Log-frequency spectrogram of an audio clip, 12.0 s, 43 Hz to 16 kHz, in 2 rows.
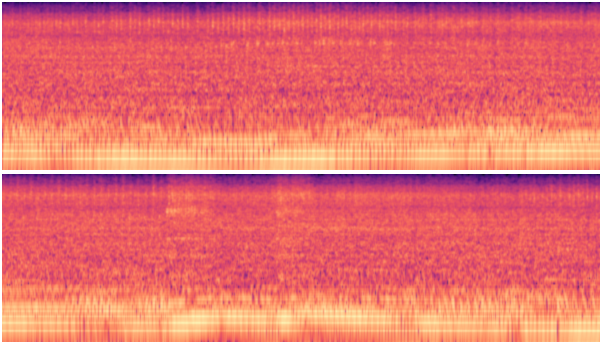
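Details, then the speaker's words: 1957 Autocar diesel truck, first start after 15 years unused since 2004, warming up, maybe not on all cylinders: low lumpy idle with uneven beat and occasional stumble; rough idle, owner suspects dirty injectors, fresh fuel probably helped, expects smoothing as it runs. "so she's running now she's still running a little bit rough but not bad I think probably it's got some dirty injectors and some more fresh fuel probably helped but the longer it runs the smoother it should get"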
